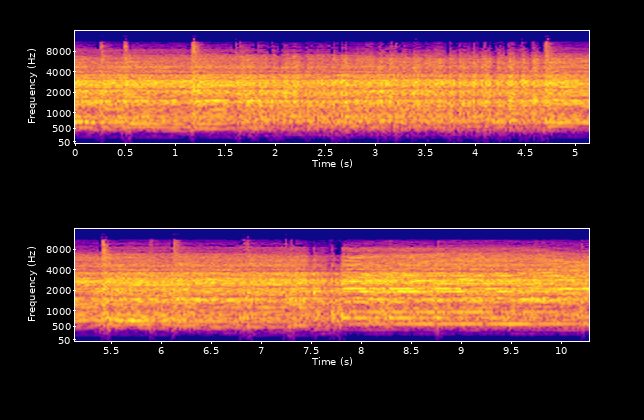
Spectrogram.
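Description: Strat-style electric guitar being played, a continuous run of strummed chords and riffs with a brief break about three-quarters of the way through.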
